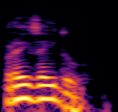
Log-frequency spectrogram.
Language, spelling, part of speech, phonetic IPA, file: Russian, произойду, verb, [prəɪzɐjˈdu], Ru-произойду.ogg
- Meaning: first-person singular future indicative perfective of произойти́ (proizojtí)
